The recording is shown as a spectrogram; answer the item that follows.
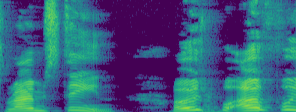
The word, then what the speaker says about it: Rammstein: But Ramstein.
